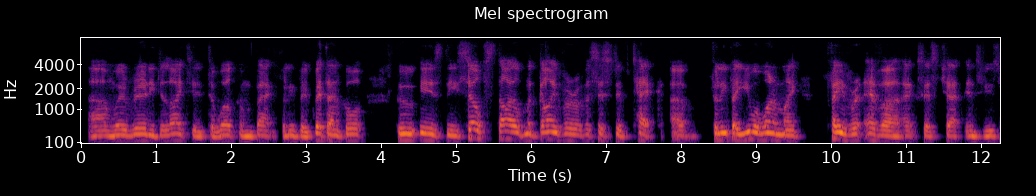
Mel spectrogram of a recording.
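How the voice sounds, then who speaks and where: A man's voice: mid-range voice, a little slow, a little mellow. A man hosting an interview over a video call, with a hesitant manner and many ums. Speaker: host. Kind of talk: interview host. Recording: dull lo-fi call audio.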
